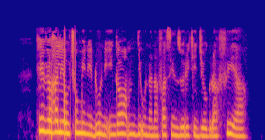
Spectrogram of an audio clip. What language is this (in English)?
Swahili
